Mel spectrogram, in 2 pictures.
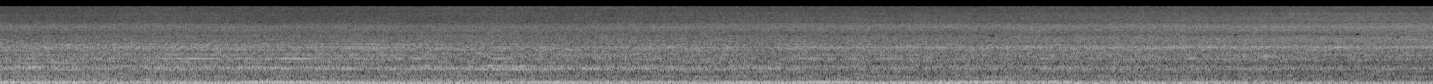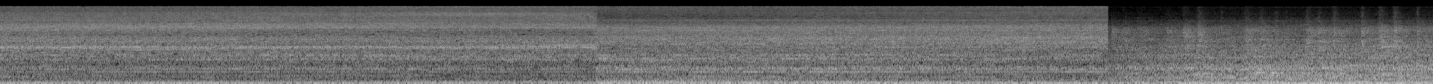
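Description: Loud, steady machinery din of a container ship's engine room while under way: a constant low hum under a dense hiss from running engines and plant. About 20 seconds in the hiss shifts, and about 25 seconds in the highest hiss drops away, leaving a deeper rumble.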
